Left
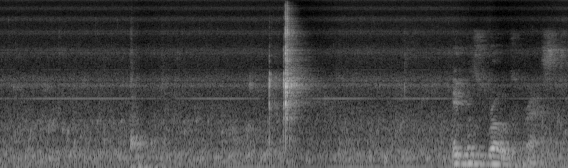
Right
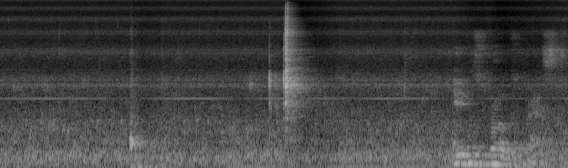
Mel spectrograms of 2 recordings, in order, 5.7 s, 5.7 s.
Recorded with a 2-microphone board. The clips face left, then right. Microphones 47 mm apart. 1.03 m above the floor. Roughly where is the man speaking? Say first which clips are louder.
Left 3 dB; left.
